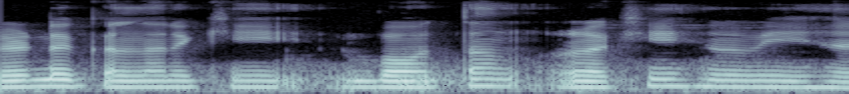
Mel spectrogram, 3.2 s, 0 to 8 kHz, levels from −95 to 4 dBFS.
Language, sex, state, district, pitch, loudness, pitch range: Hindi, male, Chhattisgarh, Raipur, 155 Hz, -17 LUFS, 150-165 Hz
